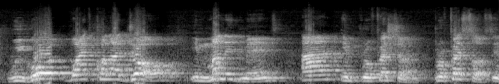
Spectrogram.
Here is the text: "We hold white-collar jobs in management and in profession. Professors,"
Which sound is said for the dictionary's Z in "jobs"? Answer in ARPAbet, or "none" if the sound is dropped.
none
